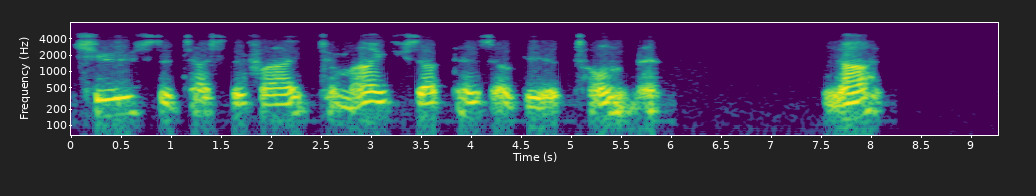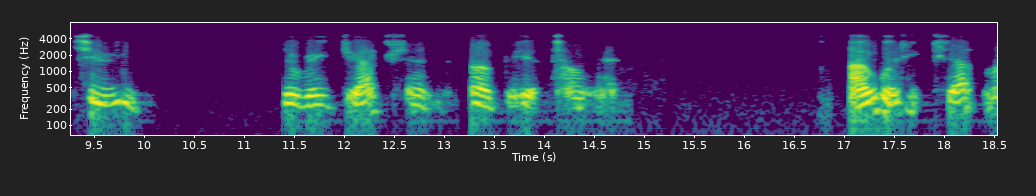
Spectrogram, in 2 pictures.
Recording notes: ACIM Daily Conference Call.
